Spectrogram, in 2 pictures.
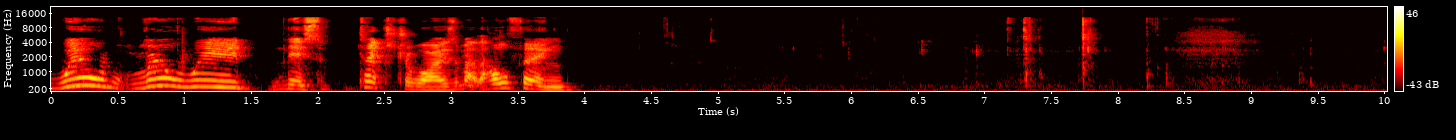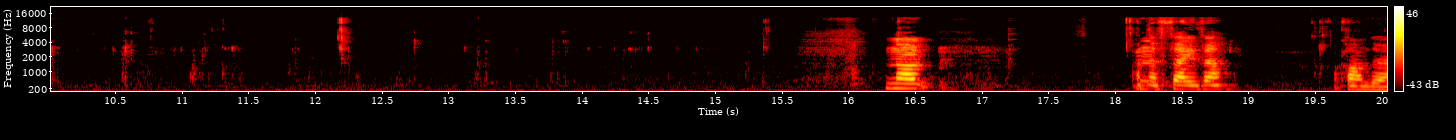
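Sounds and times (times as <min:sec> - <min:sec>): chewing bread: 0:04.2 - 0:18.2, 0:18.9 - 0:19.7
short breath: 0:08.4 - 0:09.2.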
